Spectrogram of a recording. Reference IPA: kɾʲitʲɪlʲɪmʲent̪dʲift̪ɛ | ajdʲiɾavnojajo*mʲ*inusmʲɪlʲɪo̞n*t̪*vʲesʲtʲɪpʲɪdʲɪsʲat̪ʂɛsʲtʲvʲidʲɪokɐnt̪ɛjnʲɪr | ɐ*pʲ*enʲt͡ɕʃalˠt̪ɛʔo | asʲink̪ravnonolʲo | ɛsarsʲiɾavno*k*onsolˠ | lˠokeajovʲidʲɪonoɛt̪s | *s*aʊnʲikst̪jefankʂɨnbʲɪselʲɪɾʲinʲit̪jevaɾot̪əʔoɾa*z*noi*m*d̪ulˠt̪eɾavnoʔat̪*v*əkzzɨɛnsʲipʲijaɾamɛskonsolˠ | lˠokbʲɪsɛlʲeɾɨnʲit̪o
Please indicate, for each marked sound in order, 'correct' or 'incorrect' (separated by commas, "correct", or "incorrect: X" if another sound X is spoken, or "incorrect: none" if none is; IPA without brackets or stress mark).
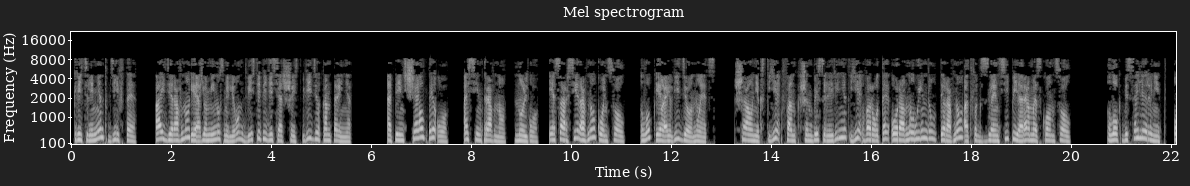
correct, incorrect: d̪, correct, correct, incorrect: ʂ, incorrect: v, incorrect: n, incorrect: f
